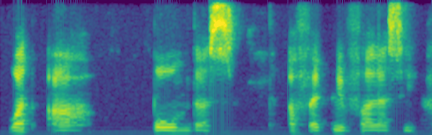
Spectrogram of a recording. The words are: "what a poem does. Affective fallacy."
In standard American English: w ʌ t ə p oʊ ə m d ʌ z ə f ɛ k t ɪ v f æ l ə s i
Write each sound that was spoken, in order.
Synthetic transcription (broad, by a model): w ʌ t ə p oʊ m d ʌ s ə f ɛ k t ɪ v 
